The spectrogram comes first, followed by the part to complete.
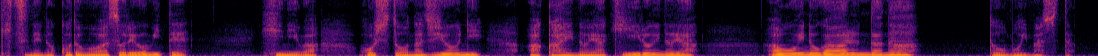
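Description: A woman with a dark, mellow tone speaks at a fairly low pitch with ordinary pitch variation. Her pace is fairly slow, with long, frequent pauses. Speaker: announcer and narrator. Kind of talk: bedtime story reading.

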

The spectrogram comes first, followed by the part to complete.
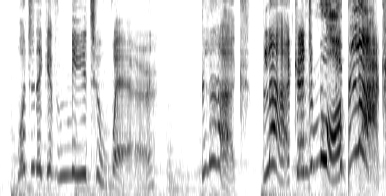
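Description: A whiny, put-on character voice over faint music in the background. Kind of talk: comic audio drama monologue. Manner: grouchy, sarcastic, whiny.

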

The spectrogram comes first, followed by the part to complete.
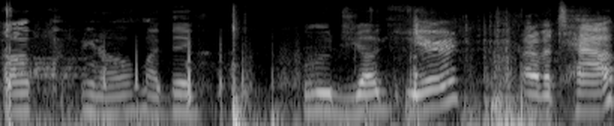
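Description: A man speaks at a high pitch. The sound is dry with no echo, though noticeable background noise is present. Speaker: van builder vlogger. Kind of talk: casual vlog chat. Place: car. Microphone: phone near.

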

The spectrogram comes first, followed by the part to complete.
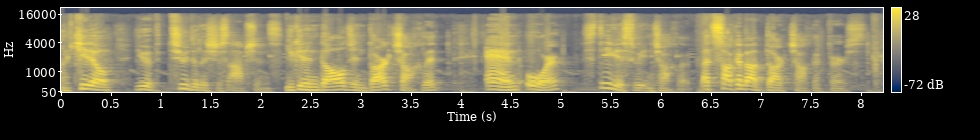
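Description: The speaker goes at a fairly quick pace while faint music plays in the background. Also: man. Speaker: cooking channel host. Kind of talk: tutorial. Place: kitchen.

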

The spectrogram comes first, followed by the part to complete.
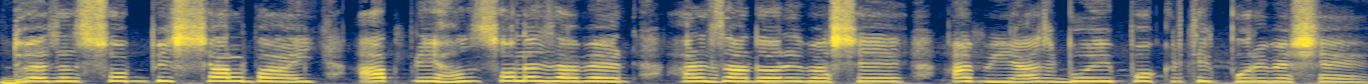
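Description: Pitched extremely high, the cartoonish character voice carries through. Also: moderate pace.

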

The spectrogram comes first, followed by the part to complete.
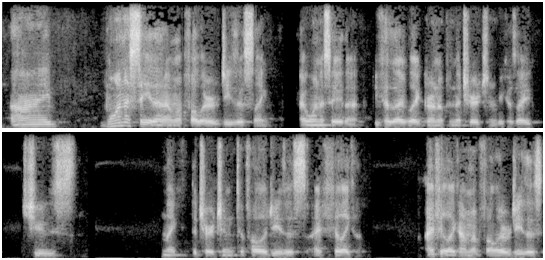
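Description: Long, frequent pauses break up a man's speech, which keeps fairly even intonation. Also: moderate pace. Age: young. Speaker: university student. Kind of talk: interview testimony. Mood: reflective, earnest. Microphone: webcam.

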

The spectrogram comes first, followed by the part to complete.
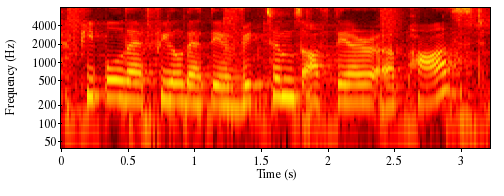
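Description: A woman at a moderate pace with ordinary pitch variation, clear music in the background. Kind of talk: interview answer. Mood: warm, confident. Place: cafe.

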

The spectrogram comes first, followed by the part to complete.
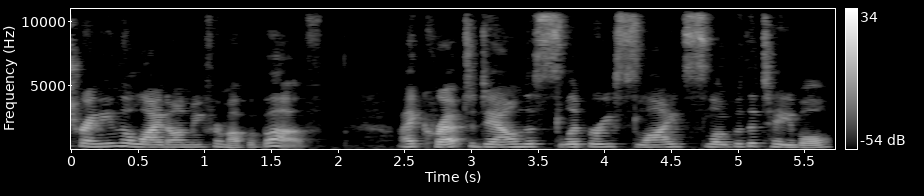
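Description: A plain reading aloud

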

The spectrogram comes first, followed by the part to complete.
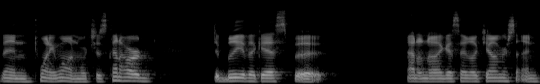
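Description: The background stays quiet as a man talks with a fairly high pitch. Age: 20s. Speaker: vlogger; first-time vlogger. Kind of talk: casual vlog monologue. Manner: hesitant, many fillers. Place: home room. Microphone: webcam.

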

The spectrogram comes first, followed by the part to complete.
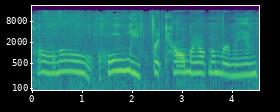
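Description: Against noticeable background noise, a woman speaks in a high voice at a very slow pace. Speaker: gaming youtuber. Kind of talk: gameplay commentary. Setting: home recording at night. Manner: loud.

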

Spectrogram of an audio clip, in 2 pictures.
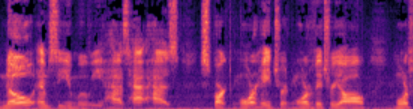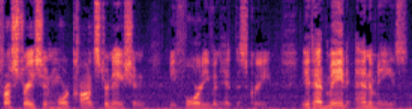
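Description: A man at a fairly slow pace, in a dry sound with no echo, with light background noise. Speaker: vlogger. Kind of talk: casual vlog commentary. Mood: opinionated, engaged. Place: car. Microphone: phone near.

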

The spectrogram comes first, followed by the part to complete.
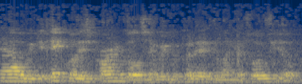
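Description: A man speaks with fairly even intonation and a slightly mellow tone, with audible room echo.

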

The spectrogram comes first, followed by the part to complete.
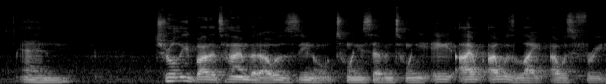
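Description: Speaking at a fairly slow pace, a man uses a fairly low pitch with a bright, sharp tone and ordinary pitch variation. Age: 30s. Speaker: vlogger; vlogger sharing personal story. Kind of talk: personal vlog monologue. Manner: casual with many fillers. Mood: earnest, reflective, emotional. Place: home room. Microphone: phone near.

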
